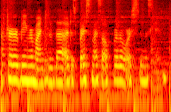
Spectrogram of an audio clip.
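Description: Quietly, a woman speaks at a fairly high pitch in a monotone, flat intonation while music plays in the background. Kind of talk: casual talk to camera.

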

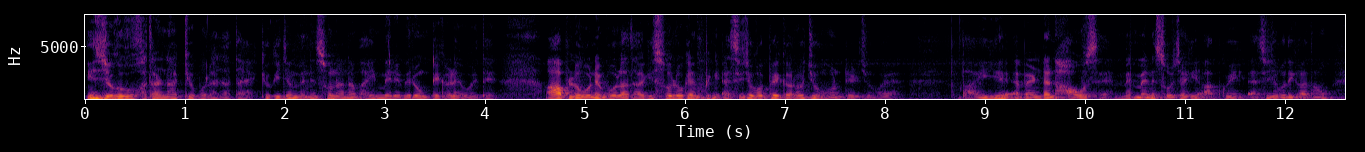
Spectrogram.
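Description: The speech moves at a moderate pace with a monotone, flat intonation. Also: man, fairly low pitch for a man. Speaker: camping vlogger. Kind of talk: casual vlog chat. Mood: nervous, hushed storytelling. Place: empty room. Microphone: phone near.

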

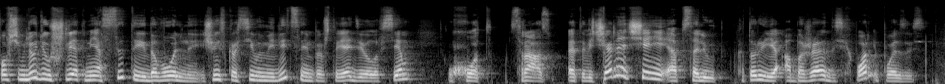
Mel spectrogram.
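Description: A woman at medium pitch talks at a very fast pace with lively intonation. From Vladivostok, Russian Far East. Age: 30s. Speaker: network marketing distributor. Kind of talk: casual talk to camera. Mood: upbeat, animated. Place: home room. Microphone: lapel.

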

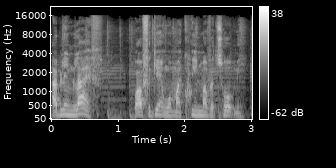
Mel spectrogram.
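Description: A man at medium pitch with ordinary pitch variation, over music in the background. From South London. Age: 20s. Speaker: spoken word poet. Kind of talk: spoken word poetry.

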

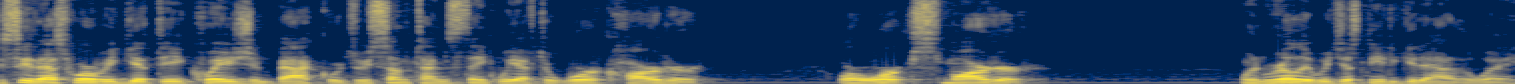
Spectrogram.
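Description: Very fast delivery broken by long, frequent pauses. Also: man, fairly high pitch for a man. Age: 50s. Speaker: missionary. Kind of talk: sermon. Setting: church. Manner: animated. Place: church.

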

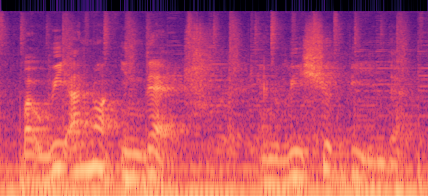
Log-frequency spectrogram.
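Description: Clear music plays behind a man's voice. He talks at a fairly quick pace. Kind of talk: interview answer. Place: hall. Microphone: podium.

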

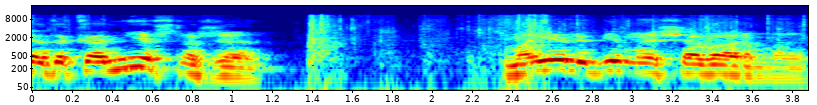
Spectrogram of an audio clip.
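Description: A man speaks very slowly with lively intonation. Light background noise is present. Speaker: food vlogger. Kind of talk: casual vlog chat. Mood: cheerful, friendly. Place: kitchen. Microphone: phone near.

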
